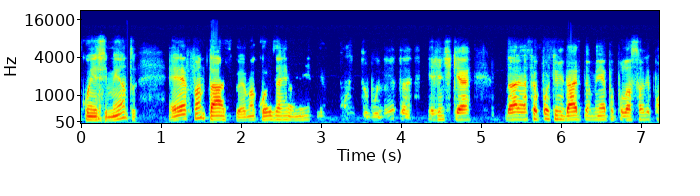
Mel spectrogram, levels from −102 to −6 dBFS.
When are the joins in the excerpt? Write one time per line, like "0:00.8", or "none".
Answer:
0:04.2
